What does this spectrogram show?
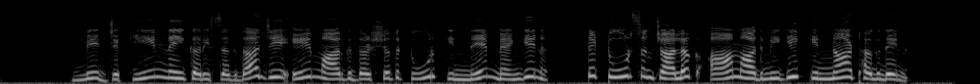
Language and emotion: Dogri, disgusted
